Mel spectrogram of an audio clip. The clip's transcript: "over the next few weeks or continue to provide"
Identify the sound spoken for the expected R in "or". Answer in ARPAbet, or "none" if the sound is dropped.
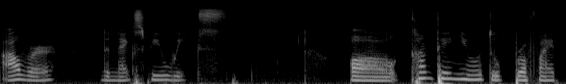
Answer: L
